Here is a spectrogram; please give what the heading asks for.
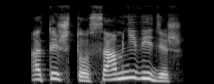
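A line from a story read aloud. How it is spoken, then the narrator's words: Angry reply. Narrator (Russian): зло ответил оборотень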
